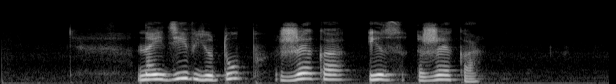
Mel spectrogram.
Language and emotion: Russian, neutral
